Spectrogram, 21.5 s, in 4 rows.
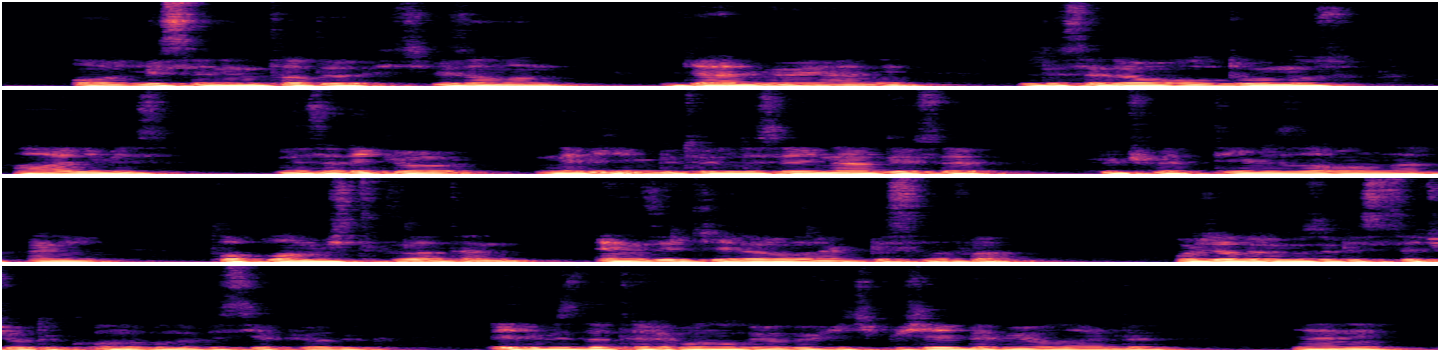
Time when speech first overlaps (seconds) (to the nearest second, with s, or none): none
